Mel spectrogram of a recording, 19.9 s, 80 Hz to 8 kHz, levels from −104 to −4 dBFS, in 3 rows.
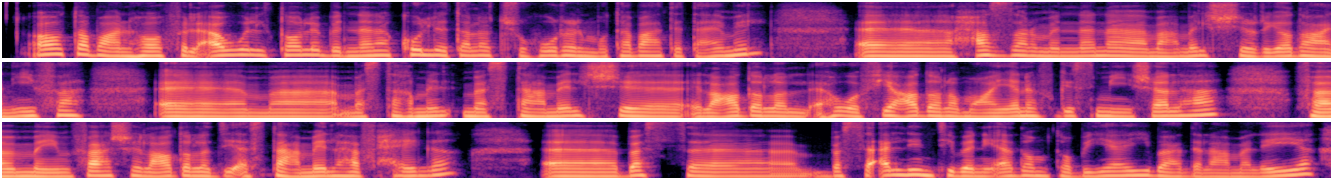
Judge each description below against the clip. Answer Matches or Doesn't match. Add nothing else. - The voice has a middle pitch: Matches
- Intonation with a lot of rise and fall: Doesn't match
